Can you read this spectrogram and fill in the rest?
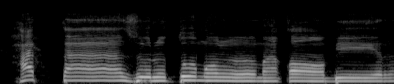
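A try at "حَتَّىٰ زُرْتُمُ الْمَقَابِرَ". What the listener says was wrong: Makobir, nggak boleh panjang.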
